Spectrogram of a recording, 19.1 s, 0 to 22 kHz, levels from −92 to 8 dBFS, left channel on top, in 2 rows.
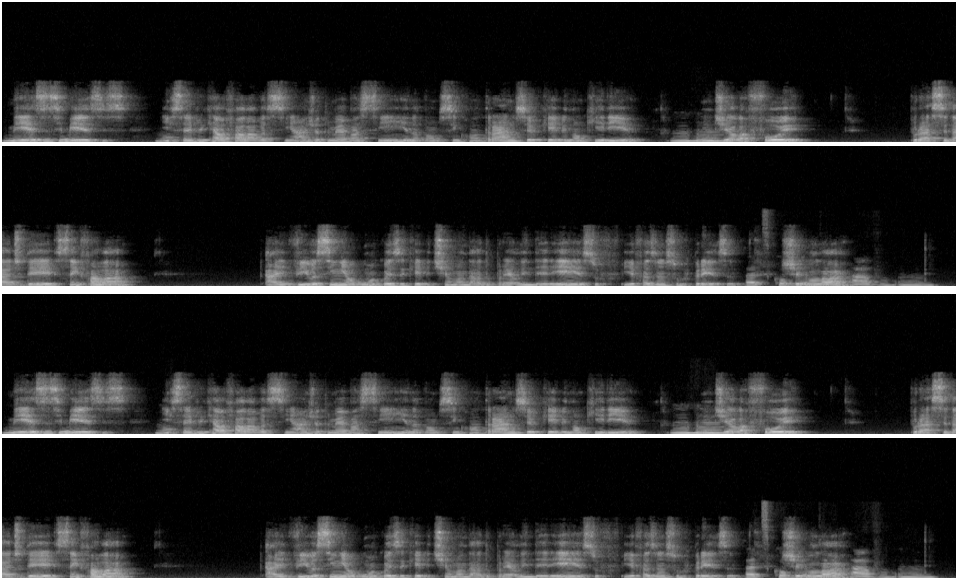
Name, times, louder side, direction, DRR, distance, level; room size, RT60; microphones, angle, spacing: voice 1, 0.0-1.2 1.6-6.4 7.0-8.1 9.1-10.9 12.2-17.0 17.4-18.1, equal, ahead, 1.4 m, -27 dB
voice 2, 6.7-7.3 10.4-10.8 17.0-18.9, right 3 dB, 65° right, 1.2 m, -31 dB
9.4 x 6.6 x 3.3 m
head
